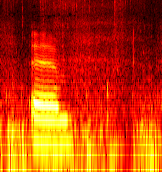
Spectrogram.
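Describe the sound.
Water rushes steadily into a bucket being filled halfway with drinking water, a continuous hissing, splashing flow, briefly overlapped by a short tonal, voice-like sound near the start.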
